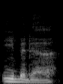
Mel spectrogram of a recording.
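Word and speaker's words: EBITDA: No, no, we don't spell it out. It's IBIDA or IBIDA.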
